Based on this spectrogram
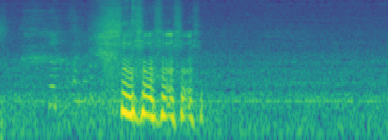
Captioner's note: laughing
